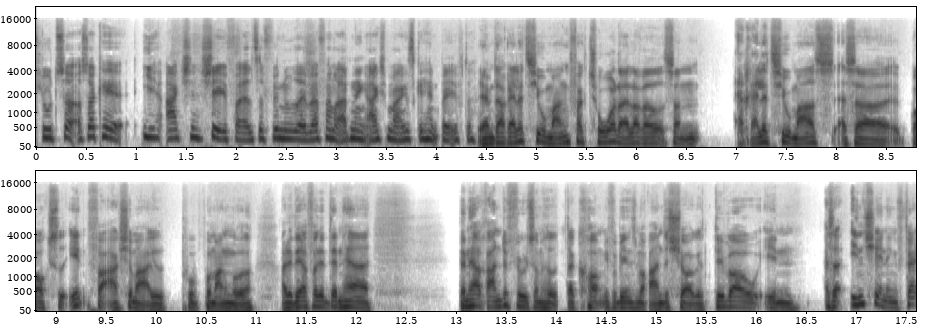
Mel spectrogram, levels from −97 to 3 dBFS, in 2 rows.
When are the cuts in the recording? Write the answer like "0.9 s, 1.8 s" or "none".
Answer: 11.7 s, 14.0 s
